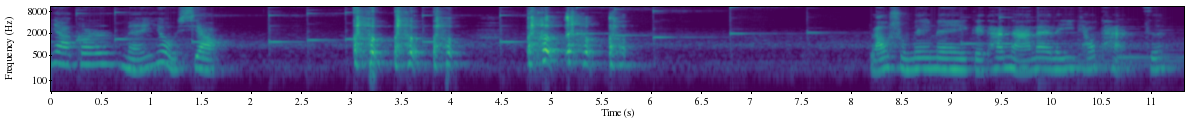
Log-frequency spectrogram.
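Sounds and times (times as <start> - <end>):
speech: 0.0 - 1.8, 3.2 - 4.1, 8.2 - 11.3
soft chiming tones: 0.0 - 11.3
elephant's loud harsh coughing: 3.0 - 4.1, 4.8 - 5.9.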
